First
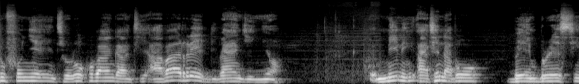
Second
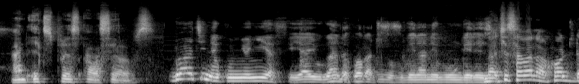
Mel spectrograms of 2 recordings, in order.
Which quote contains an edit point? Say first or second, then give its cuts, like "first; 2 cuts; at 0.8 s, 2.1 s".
second; 1 cut; at 1.6 s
